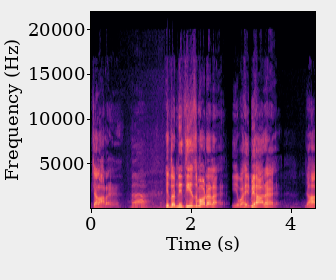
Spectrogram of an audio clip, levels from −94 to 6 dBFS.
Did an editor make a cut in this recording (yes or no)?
yes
